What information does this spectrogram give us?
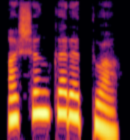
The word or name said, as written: ಅಶಂಕರತ್ವ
